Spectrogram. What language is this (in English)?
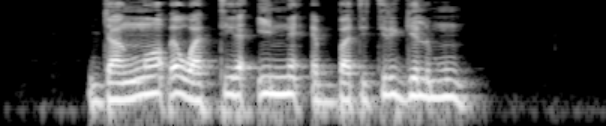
Borgu Fulfulde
